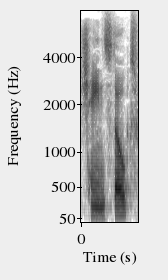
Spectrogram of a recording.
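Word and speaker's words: Cheyne-Stokes: increase the ketones there the next one is pronounced chain Stokes respirations and so chain Stokes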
